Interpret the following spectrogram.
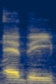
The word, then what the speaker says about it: Ebi: in giant rainbow letters it's pronounced ebie because it means shrimp every year and people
